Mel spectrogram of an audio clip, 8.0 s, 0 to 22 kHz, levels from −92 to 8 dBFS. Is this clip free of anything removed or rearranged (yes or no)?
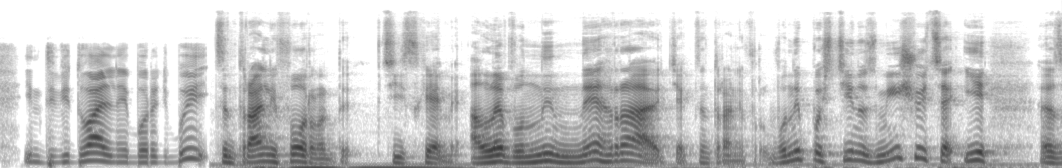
no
